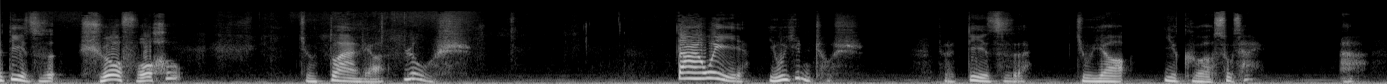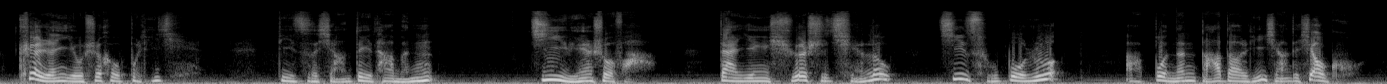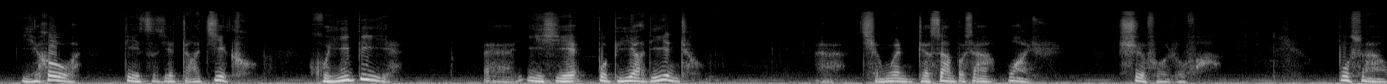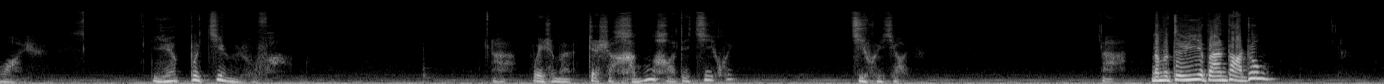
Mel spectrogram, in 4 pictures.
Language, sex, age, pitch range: Chinese, male, 60-79, 95-145 Hz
